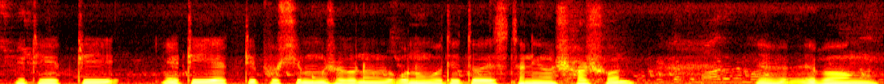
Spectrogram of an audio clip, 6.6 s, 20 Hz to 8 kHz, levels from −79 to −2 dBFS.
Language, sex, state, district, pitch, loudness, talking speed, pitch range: Bengali, male, West Bengal, North 24 Parganas, 140 Hz, -14 LUFS, 80 wpm, 135-145 Hz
